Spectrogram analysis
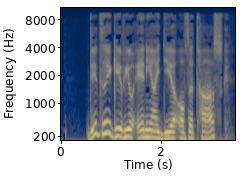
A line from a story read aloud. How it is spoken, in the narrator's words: Grant spoke Russian excellently, but with a thick accent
